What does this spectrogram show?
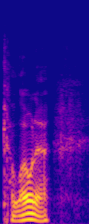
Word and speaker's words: Kelowna: Now, Kelowna is spelled Kalona, so it should be Kalona perhaps, but they pronounce it Kelowna.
